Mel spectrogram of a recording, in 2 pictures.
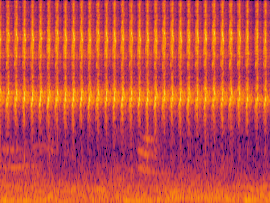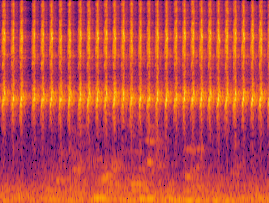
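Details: In the wild, a walang kecek katydid stridulates in a fast, regular train of high, scratchy pulses, about four per second, with a brief hitch near the middle and faint low sounds behind.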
